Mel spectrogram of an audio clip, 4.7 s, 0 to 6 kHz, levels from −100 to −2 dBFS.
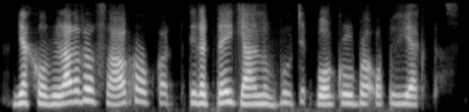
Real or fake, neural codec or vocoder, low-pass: fake; codec, 16 kHz in and 24 kHz out, 0.4 kbps, LongCat-Audio-Codec, four codebook decoder; 5.4 kHz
